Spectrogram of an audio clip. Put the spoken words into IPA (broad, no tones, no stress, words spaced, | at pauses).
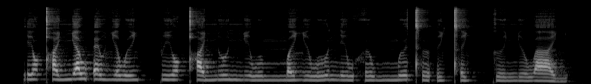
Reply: ɾiwqʰɛɲaw ʔɛwʎʌwɯʎ pːiw qʰaɲu ɲiwumːʌʎ ɯwu niwhɯwmːɯ tʰɯʔɯʎtʰʌʎkːɯ ɲɯwaʎ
